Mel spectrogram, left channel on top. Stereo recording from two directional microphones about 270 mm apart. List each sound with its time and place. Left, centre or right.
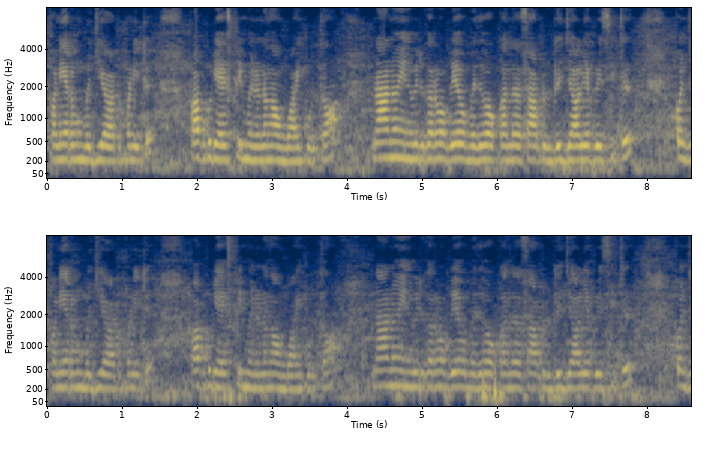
0.1 s a man's voice: centre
